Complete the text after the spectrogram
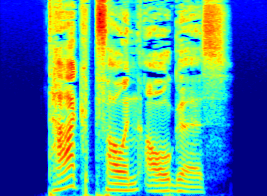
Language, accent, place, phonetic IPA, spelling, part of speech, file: German, Germany, Berlin, [ˈtaːkp͡faʊ̯ənˌʔaʊ̯ɡəs], Tagpfauenauges, noun, De-Tagpfauenauges.ogg
- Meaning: genitive singular of Tagpfauenauge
